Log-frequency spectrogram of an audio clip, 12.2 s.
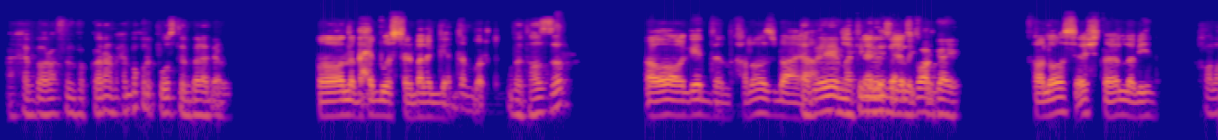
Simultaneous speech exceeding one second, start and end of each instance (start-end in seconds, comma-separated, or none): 8.0-9.4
